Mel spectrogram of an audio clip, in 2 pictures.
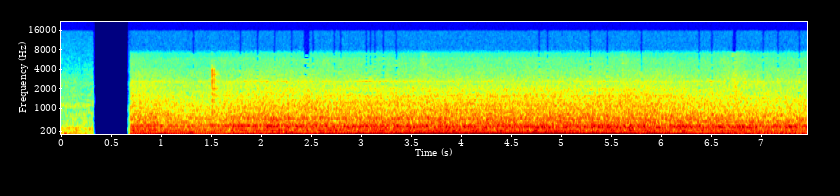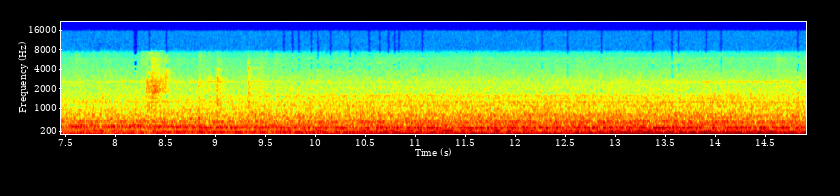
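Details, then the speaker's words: Montech Fighter 600 PC case, media-center build with side panel fitted: soft, steady low hum with a gentle airy rush, no ticking or rattling; case fans running normally and quietly. "so as you can hear the fan itself is really not too loud this is perfect for what i plan to do with the pc"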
